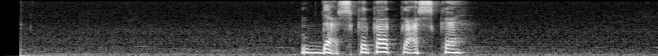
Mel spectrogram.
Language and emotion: Russian, angry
